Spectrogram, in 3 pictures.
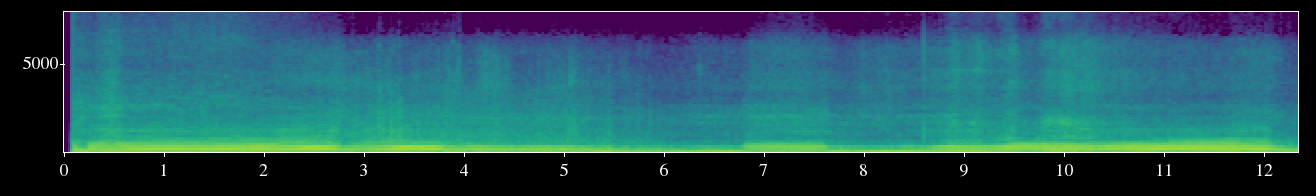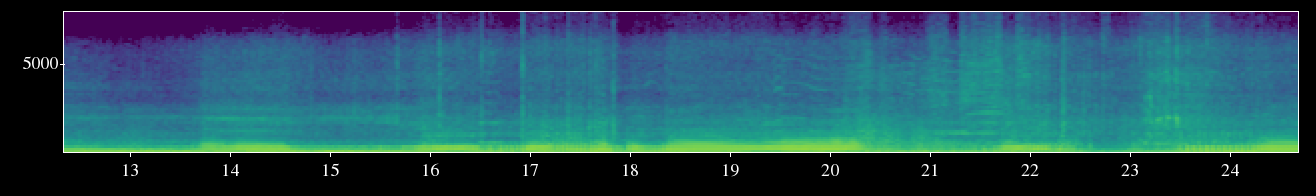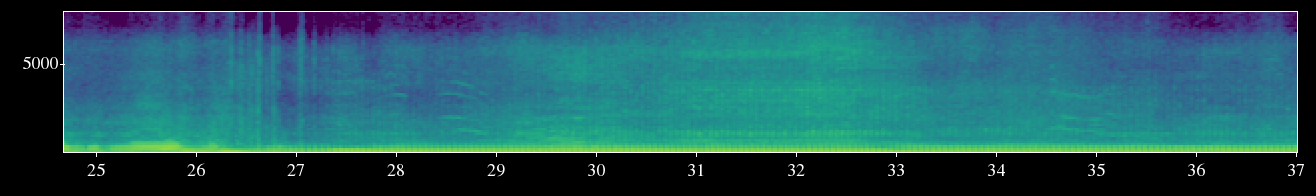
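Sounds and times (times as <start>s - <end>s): motorcycle engine revving: 0.1s - 37.0s.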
